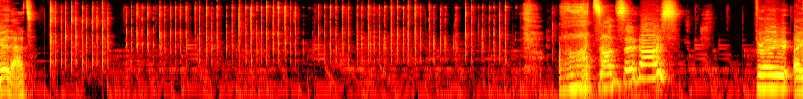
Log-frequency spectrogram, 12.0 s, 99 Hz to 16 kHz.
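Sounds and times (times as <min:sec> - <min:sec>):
mechanical keyboard typing: 0:00.7 - 0:07.8.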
